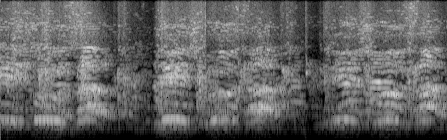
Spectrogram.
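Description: A group of men shouting a rhythmic chant together in phrases of repeated syllables, with short breaks between phrases, about one and a half and three seconds in.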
